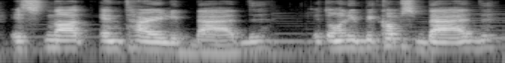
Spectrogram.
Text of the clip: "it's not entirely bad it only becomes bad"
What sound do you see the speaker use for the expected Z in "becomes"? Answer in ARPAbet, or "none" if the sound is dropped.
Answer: S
